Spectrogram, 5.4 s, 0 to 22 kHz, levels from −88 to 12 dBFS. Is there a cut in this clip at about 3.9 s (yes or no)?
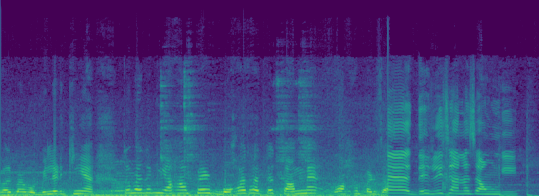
yes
